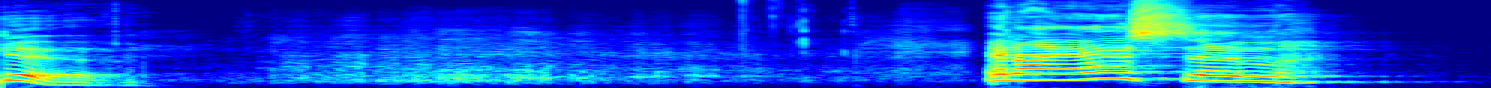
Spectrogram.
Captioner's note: audience laughs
